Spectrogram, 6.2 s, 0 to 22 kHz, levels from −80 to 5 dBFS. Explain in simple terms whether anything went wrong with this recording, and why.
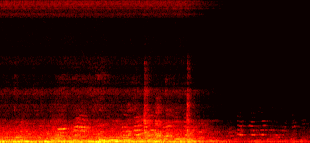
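From 3.62 to 4.64 s there is zipper noise. The sound gets much quieter, but in small jumps, about ten a second, instead of one smooth slide. Each jump leaves a tiny click, so you hear a faint ticking while the level drops.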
